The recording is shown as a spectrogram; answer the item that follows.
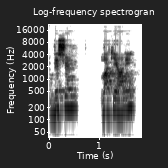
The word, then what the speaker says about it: Vishen Lakhiani: i say it wrong vishen lakiani you said is that right yeah thank god all right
